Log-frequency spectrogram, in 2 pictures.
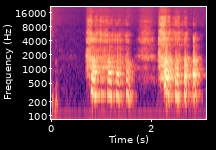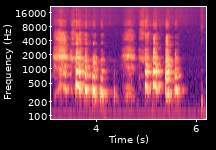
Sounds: Laughter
